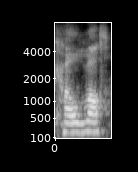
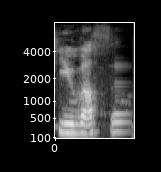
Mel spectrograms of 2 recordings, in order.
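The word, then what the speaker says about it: Culross: l r o so we were calling it K Ross but apparently it's Q Ross yeah we're gonna beting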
